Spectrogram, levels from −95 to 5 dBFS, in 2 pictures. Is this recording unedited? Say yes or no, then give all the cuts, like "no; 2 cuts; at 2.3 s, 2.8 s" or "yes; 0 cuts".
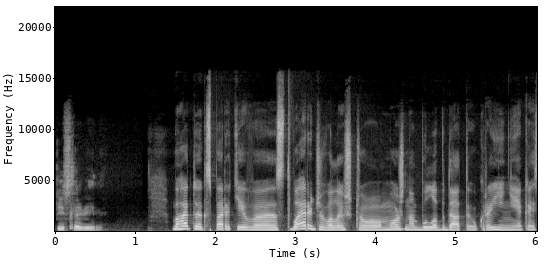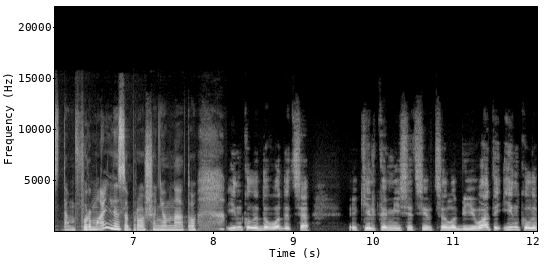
no; 1 cut; at 8.2 s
